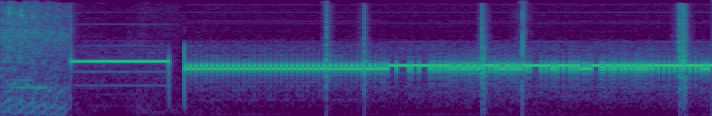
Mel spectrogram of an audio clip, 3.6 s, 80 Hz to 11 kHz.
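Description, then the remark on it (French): Dial-up modem connection tones: a brief burst of noise, then steady electronic beeping tones that hold and shift slightly in pitch, broken by sharp clicks, loud and alone with no voices. “Alors ça y est, nous sommes connectés et être connecté avec Kitri Delmas, ce n'est pas du 56 kilobits d'un modem version UDF”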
